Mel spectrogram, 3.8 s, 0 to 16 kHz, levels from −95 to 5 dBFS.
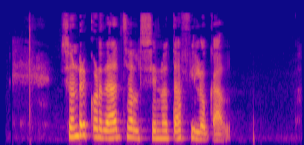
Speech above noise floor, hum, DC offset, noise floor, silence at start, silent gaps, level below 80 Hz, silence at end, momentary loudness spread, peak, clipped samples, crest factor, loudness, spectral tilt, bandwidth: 49 dB; none; under 0.1%; -68 dBFS; 0.8 s; none; -74 dBFS; 0.95 s; 9 LU; -2 dBFS; under 0.1%; 20 dB; -20 LUFS; -5 dB/octave; 11.5 kHz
